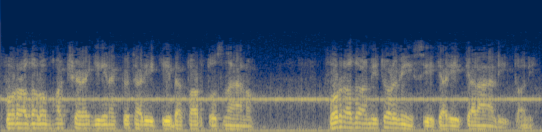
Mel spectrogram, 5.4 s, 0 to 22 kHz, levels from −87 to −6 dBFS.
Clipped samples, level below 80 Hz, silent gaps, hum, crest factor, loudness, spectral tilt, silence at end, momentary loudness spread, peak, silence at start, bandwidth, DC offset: under 0.1%; -36 dBFS; none; none; 14 dB; -21 LUFS; -9.5 dB/octave; 0 s; 8 LU; -6 dBFS; 0 s; 5.8 kHz; under 0.1%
